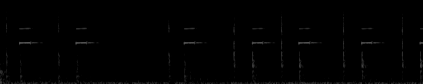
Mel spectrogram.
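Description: US-1011N digital weighing indicator beeping as its keypad buttons are pressed: about eight short, identical high beeps, unevenly spaced, each with a light button click, as a calibration weight value is keyed in.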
